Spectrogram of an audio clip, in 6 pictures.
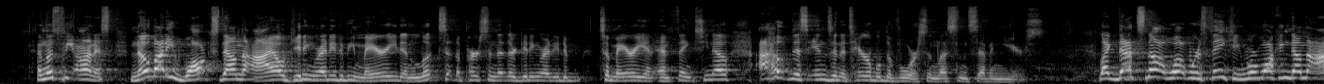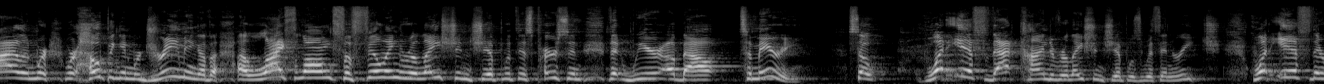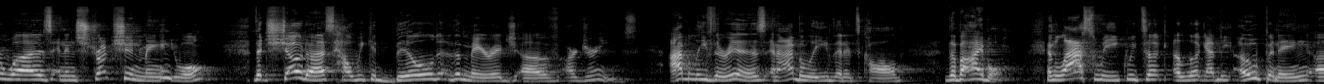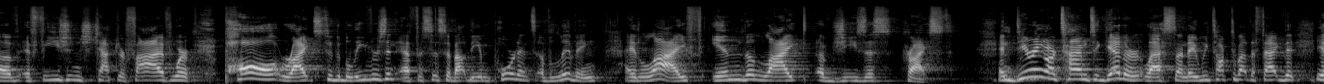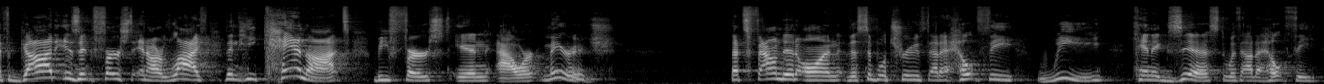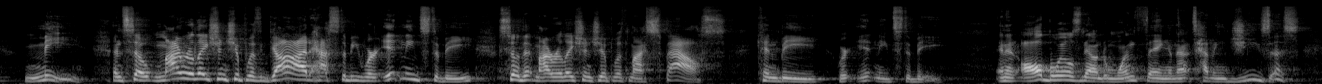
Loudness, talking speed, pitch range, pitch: -24 LUFS, 180 wpm, 180-250 Hz, 210 Hz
